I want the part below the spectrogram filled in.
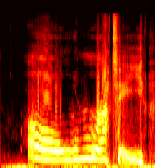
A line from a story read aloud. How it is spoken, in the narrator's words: he cried in despair, with tears impending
